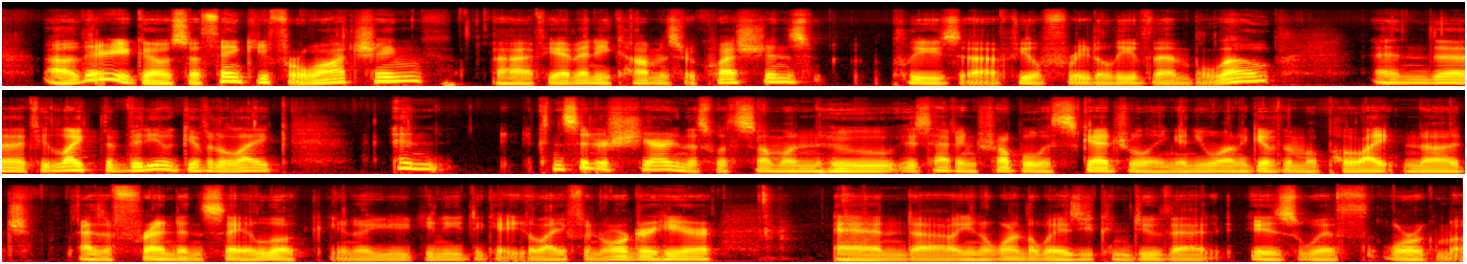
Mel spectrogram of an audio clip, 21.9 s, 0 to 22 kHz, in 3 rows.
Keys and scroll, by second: 18.3 Up, 18.7 Right.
